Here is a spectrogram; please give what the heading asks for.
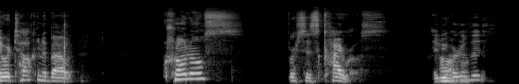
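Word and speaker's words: kairos: to call it um but chyros and it's spelled different it's k a i r oos but I just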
